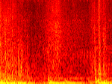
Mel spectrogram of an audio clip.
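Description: Explosions on a Civil War battlefield, deep booms heard over dramatic film-trailer music. There are heavy hits at the start, about a second in and near the end.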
